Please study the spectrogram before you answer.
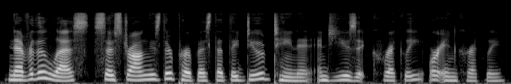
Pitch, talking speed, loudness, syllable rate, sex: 200 Hz, 200 wpm, -19 LUFS, 6.0 syllables/s, female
